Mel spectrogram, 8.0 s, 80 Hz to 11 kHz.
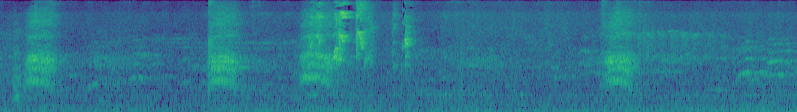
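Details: Lovebirds in an aviary colony at meal time in January 2023, with albino, Fisher's and lutino birds and a budgie eating nearby; short harsh chirps and squawks come in scattered bursts over a steady low hum.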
